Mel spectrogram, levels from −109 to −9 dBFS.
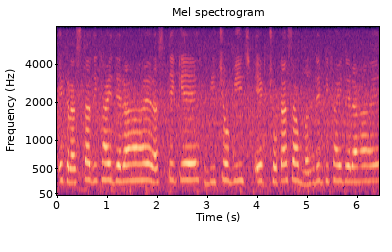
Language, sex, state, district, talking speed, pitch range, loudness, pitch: Hindi, female, Uttar Pradesh, Budaun, 170 wpm, 270-290 Hz, -23 LUFS, 280 Hz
